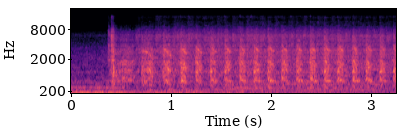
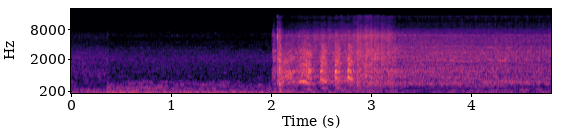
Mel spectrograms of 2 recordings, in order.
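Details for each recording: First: Crank no-start on a 2008 Toyota Corolla running on petrol, with ignition coil removed to test: the starter cranks steadily but the engine never catches and there is no spark at the plug; crank sensor wire suspected. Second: 2008 Toyota Corolla after repairing a broken crank sensor wire (it had no current to the plugs and would not start): short crank, then it catches at once and settles into a steady, smooth idle; normal start.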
